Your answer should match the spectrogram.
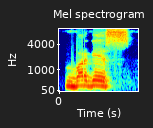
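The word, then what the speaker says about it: burgess: दमक next word देखिए बी आर GE double S बी य का उचा यहां पर हम ब करेंगे आर को र पढ़ते हैं बर ठीक है और जी का उच्चारण ग करेंगे और और यहां पर देखिए ई को हमने ए की मात्रा पढ़ना है और डबल एस का उच्चारण स करते हैं बर्गस बर्गस मींस होता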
